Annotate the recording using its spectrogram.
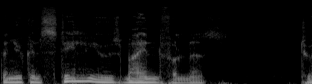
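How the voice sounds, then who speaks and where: A man speaks at a very slow pace with a very deep, low pitch that swings very widely, his tone dark, mellow and somewhat breathy. The recording is very clean with a silent background and a dry, close sound with no echo. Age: 60s. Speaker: podcaster. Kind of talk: reflective monologue.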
